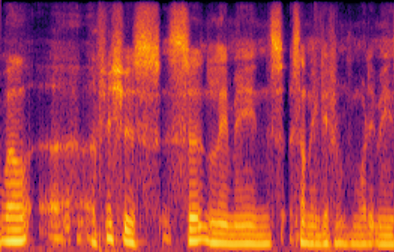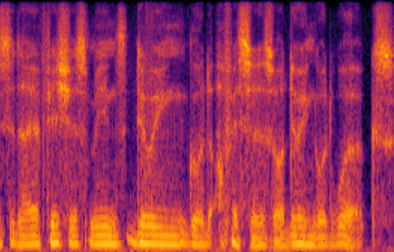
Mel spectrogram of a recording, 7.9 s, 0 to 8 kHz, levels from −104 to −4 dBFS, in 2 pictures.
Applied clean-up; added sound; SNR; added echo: neural separator model SepFormer DNS4.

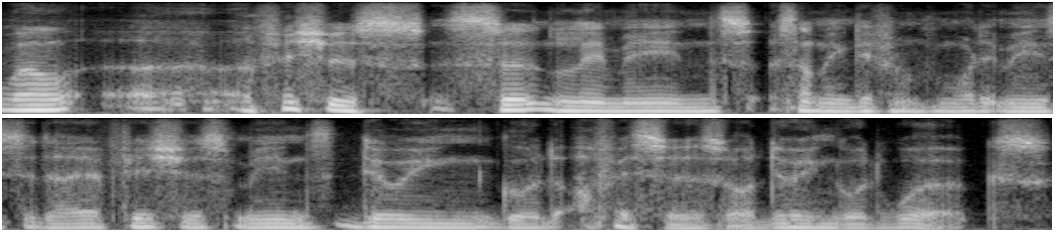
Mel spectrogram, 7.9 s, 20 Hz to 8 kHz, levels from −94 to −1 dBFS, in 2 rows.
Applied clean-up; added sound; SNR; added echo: none; none; none; none.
